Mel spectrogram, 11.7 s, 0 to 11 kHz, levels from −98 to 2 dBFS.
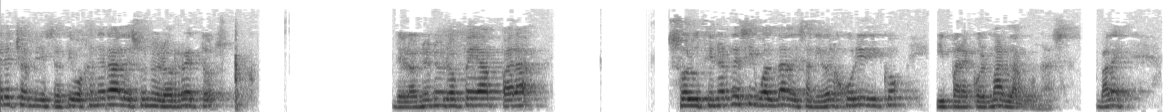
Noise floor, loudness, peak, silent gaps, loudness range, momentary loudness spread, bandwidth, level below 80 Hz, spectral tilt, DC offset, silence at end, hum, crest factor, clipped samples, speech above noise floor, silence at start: under -90 dBFS; -22 LUFS; -4 dBFS; 2.61-2.83 s, 2.89-3.91 s, 5.55-6.45 s, 6.54-6.67 s, 9.31-9.35 s, 10.82-10.95 s; 3 LU; 16 LU; 7.6 kHz; -66 dBFS; -8 dB/octave; under 0.1%; 0.25 s; none; 18 dB; under 0.1%; over 69 dB; 0 s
